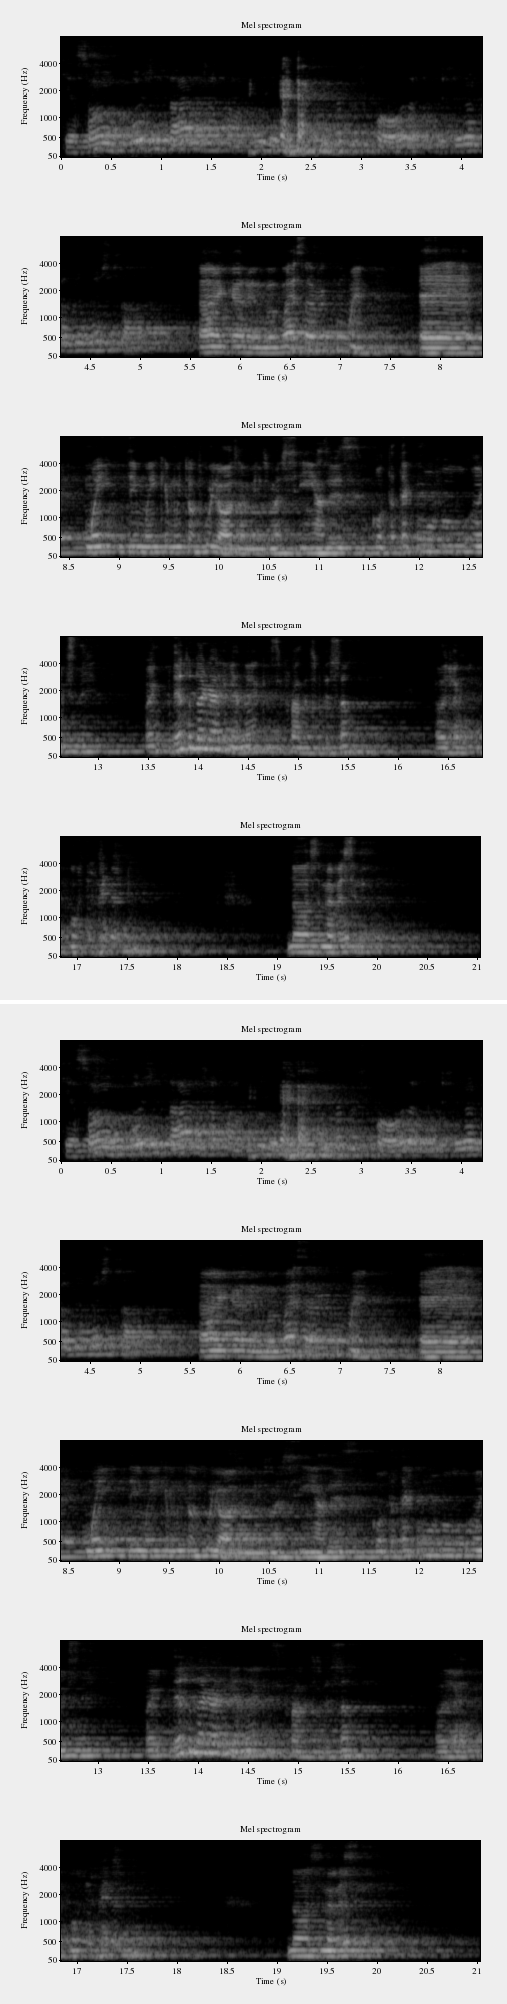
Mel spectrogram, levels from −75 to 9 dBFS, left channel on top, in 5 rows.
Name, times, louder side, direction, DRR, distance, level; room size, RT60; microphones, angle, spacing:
voice 1, 0.0-5.1 16.5-16.7 17.1-17.4 19.6-19.9, equal, 10° right, -1 dB, 4.1 m, -34 dB
voice 2, 2.2-2.6 5.6-7.3 7.8-13.1 13.5-15.7 16.4-17.7 19.1-19.9, left 1 dB, 85° left, 3 dB, 2.5 m, -29 dB
27.0 x 26.0 x 7.1 m, 2.5 s
head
